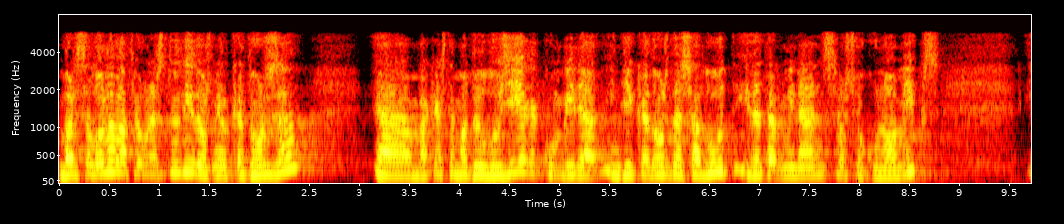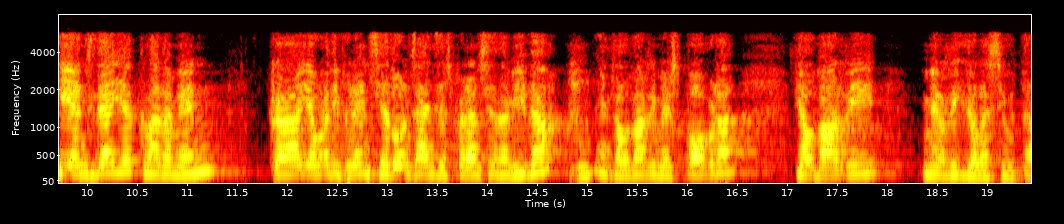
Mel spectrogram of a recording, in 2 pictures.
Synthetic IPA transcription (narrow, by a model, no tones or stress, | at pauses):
bərsəlonəβafeunəst̪uðiðozmilˠkət̪oɾzə | mbəkɛst̪əmət̪uðuluʒiəkəkumbinəind̪ikəðozðəsəlut̪iðət̪əɾminansːosiuəkunɔmiks | iənzðɛjəklaɾəmen | kəjaunəðifəɾɛnsiəd̪onzaɲzd̪əspəɾansəðəβiðəent̪ɾəlˠβarimespɔβɾə | iəlˠβari | mezrik̚d̪ələsiwt̪a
